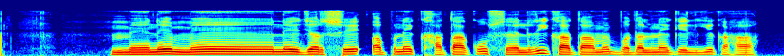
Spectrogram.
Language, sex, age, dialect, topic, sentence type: Hindi, male, 25-30, Kanauji Braj Bhasha, banking, statement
